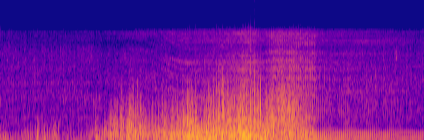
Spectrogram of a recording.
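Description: An all-terrain vehicle engine roars loudly close by as it passes.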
